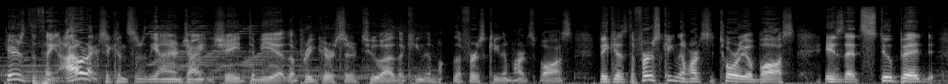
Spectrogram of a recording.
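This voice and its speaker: Man, medium-pitched voice, casual let's play commentary, faint music behind. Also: animated, fairly quick, hardly any pauses, a bit bright.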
